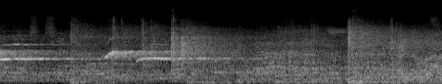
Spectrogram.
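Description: Someone whistles twice, two short falling two-note calls about a second apart, in a large echoing sports hall. A few thuds land on the hall floor, the loudest near the end.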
